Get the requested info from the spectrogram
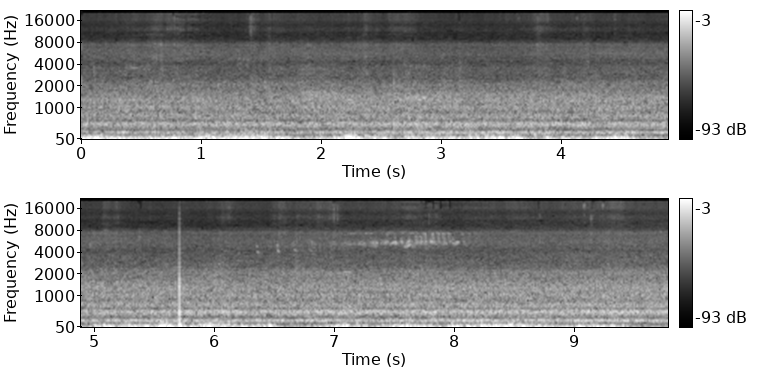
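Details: Honey bee colonies busily working in early spring, storing honey for winter: continuous low humming drone, with gusty rumbling and a single sharp click near the middle.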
